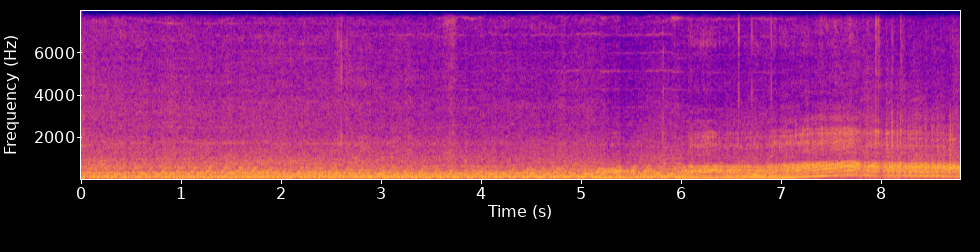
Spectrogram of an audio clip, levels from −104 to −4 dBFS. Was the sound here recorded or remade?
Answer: recorded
